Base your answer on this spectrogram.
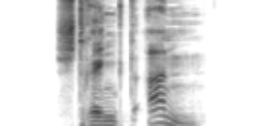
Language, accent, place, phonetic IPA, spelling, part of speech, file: German, Germany, Berlin, [ˌʃtʁɛŋt ˈan], strengt an, verb, De-strengt an.ogg
- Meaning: inflection of anstrengen: 1. second-person plural present 2. third-person singular present 3. plural imperative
